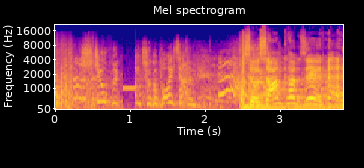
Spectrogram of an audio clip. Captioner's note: beep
